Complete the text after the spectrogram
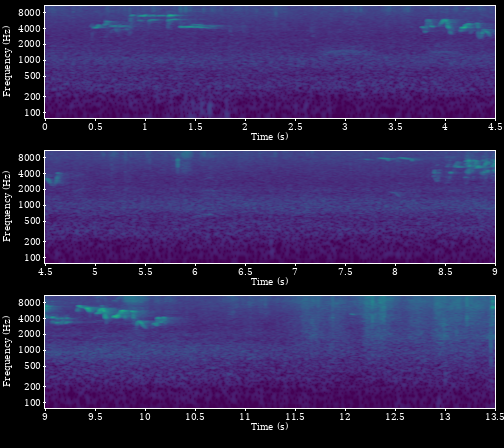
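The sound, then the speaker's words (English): Birdsong outdoors at Chapel Common on a grey bank holiday afternoon: short bursts of high chirping and trilling come and go over a steady rustling background with what sounds like footsteps on the ground. “It's still a grey day, but the birdsong has been tremendous this afternoon.”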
